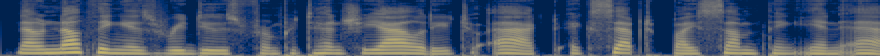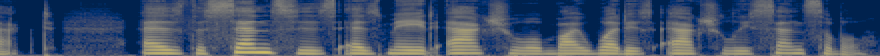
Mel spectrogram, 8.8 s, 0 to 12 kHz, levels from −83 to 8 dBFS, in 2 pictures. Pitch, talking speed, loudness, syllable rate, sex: 190 Hz, 165 wpm, -21 LUFS, 4.9 syllables/s, female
